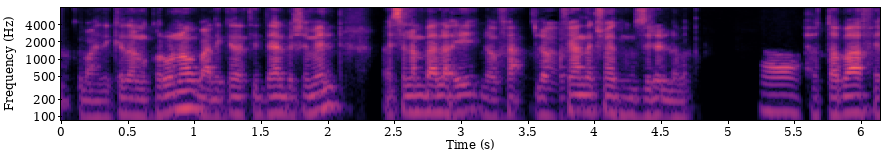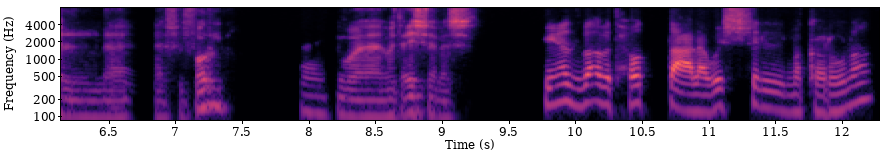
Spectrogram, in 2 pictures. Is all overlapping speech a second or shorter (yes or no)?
yes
